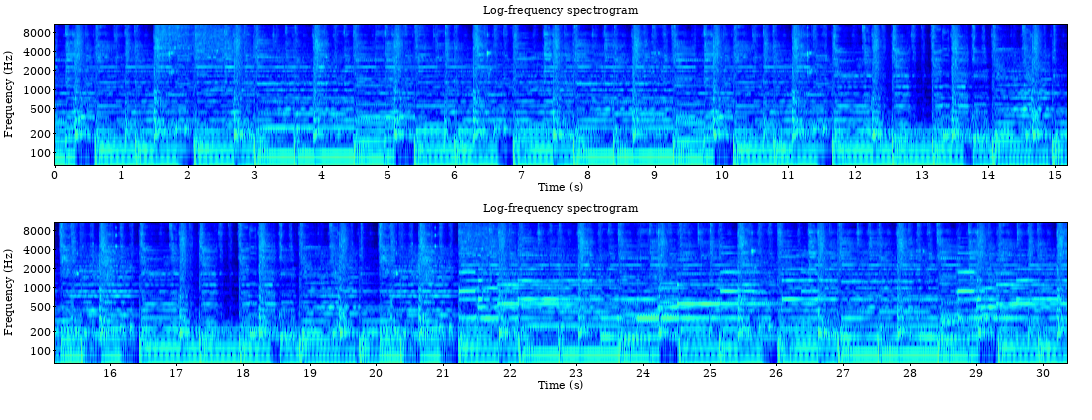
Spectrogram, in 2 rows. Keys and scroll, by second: 2.8 Return, 5.3 Return, 6.7 Return, 8.2 Return, 9.6 Return, 12.6 Return, 13.5 Return, 14.1 Return, 15.7 Return, 18.3 Escape, 20.3 Return, 21.0 ctrl+s, 22.6 Return, 25.1 Return, 28.7 Return, 29.9 Return.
